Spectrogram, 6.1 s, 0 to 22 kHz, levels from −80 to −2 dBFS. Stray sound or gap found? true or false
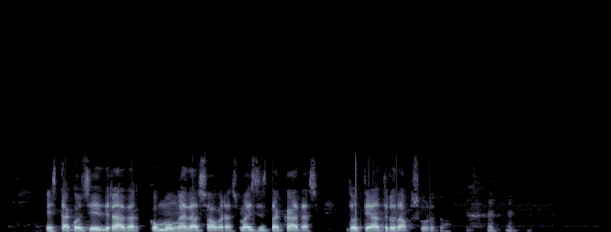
true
